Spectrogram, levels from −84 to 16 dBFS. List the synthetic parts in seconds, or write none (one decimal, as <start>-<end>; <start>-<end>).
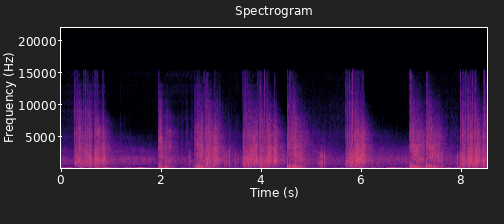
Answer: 0.0-2.8; 3.5-3.9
